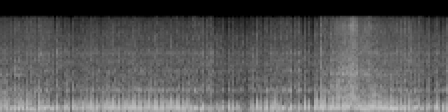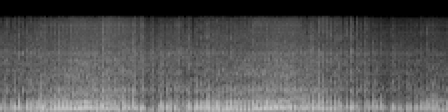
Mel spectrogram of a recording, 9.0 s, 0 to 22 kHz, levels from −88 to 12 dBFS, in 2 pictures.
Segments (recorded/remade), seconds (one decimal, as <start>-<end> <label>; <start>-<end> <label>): 0.0-4.9 recorded; 4.9-6.3 remade; 6.3-7.0 recorded; 7.0-7.5 remade; 7.5-8.1 recorded; 8.1-9.0 remade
